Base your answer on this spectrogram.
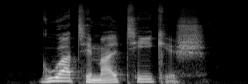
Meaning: of Guatemala; Guatemalan
- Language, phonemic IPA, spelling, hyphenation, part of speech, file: German, /ɡu̯atemalˈteːkɪʃ/, guatemaltekisch, gua‧te‧mal‧te‧kisch, adjective, De-guatemaltekisch.ogg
